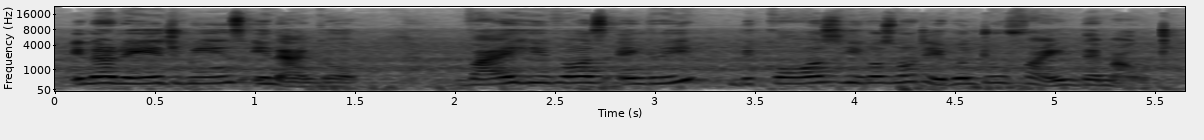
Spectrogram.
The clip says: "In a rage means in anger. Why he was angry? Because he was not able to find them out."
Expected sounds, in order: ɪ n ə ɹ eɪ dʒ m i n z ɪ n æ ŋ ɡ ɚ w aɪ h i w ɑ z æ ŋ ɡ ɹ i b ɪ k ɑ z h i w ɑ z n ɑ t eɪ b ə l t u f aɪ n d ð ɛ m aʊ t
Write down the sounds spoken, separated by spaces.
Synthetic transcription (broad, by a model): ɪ n ə ɹ eɪ dʒ m i n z ɪ n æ ŋ ɡ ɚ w aɪ h i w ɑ z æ ŋ ɡ ɹ i b ɪ k ɑ z h i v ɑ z n ɑ t eɪ b ə l t u f aɪ n d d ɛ m aʊ t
